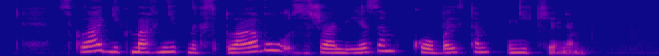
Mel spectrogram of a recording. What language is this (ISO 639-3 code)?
bel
